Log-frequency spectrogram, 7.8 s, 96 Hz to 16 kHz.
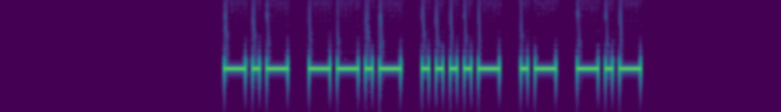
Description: Morse code, heard as a keyed tone, about 17 wpm, 700 Hz. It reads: KQ4AK
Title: USA Call Signs - 5 Characters - Repeated 2x - 17wpm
